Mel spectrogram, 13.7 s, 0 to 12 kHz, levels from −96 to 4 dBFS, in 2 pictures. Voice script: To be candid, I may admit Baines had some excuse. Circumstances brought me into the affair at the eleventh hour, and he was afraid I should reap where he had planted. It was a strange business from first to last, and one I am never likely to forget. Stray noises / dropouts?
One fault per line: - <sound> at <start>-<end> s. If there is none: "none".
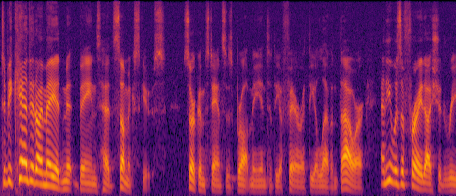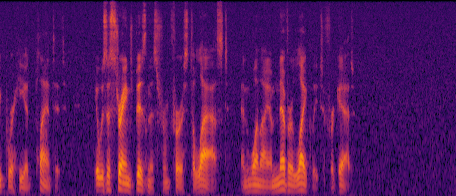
none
